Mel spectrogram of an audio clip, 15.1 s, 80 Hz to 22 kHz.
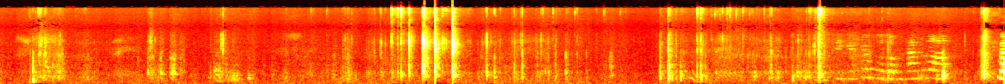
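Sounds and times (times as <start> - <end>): cardboard and packing tape crinkling: 5.0 - 15.0
sharp tape cracks: 5.7 - 8.5, 12.0 - 12.5.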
